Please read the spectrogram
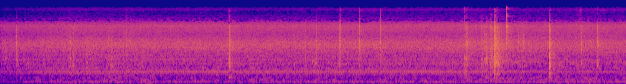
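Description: A screwdriver working a screw into a plastic printer paper tray: a few short clicks and taps of metal and hard plastic, clustered near the end, over a steady low machine hum.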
